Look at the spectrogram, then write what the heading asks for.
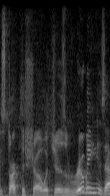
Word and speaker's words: RWBY: decide to actually start the show which is ruby is that how you pronounce it ruby yeah ruby rwby red white beige and yellow i'm just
